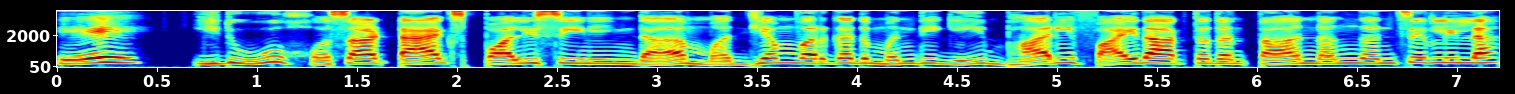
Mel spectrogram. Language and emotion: Kannada, surprised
